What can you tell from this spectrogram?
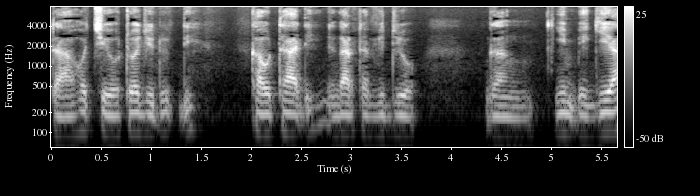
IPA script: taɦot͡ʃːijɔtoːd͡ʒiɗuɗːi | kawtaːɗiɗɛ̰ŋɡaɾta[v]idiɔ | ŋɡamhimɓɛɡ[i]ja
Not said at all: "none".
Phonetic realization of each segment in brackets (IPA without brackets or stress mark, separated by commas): v, i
